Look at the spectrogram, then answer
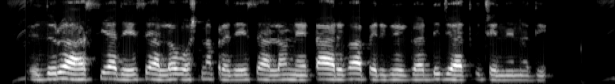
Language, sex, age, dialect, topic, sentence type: Telugu, female, 31-35, Central/Coastal, agriculture, statement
